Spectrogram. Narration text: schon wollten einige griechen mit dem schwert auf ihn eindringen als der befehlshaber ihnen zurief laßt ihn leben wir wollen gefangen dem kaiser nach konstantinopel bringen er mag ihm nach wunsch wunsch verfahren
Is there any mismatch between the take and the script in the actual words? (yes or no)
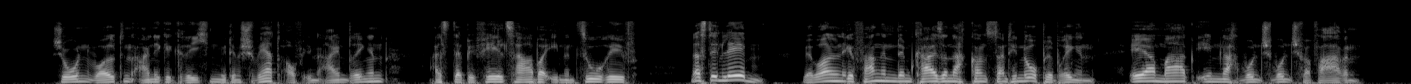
no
